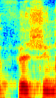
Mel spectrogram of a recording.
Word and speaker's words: phishing: At the end of the day, what is a phishing attack? Phishing is spelled p h i s s h i n g. Sounds like fishing. It's the same different spelling.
